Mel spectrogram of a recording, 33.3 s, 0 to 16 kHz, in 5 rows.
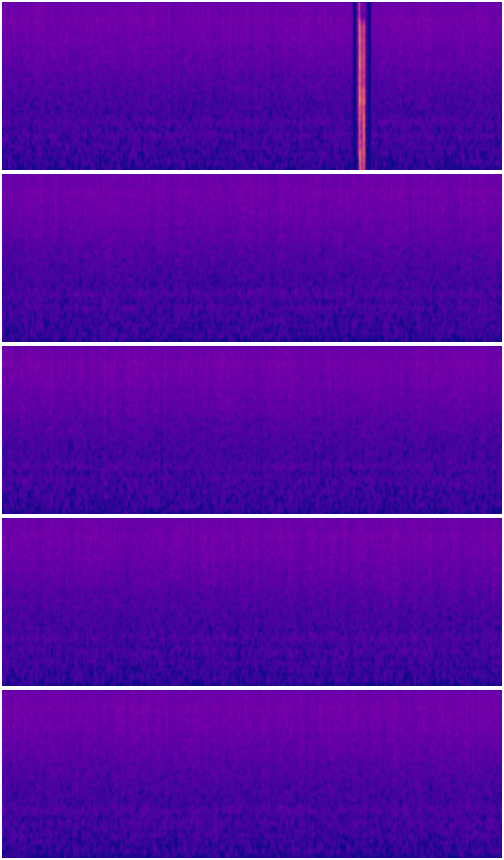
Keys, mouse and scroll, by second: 0.0-1.1 typing, 7.5 scroll down 1, 8.3 typing, 9.6 scroll down 1, 10.4 typing, 10.5 scroll down 1, 11.4 scroll up 1, 12.1 scroll up 1, 12.8 typing.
